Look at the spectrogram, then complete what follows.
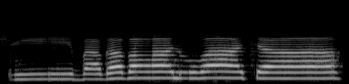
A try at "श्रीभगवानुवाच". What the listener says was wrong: Bhagavan to bha, you can give more stress. Shri Bhagavanuvacha.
